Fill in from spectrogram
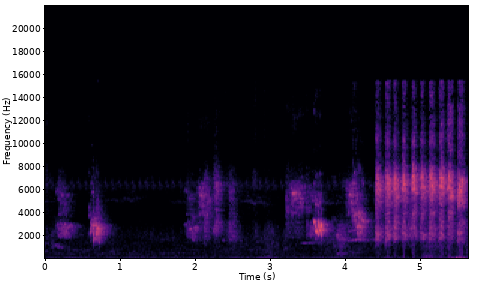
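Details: Budgies singing happily: separate squeaky chirps at first, then a fast buzzy chatter of rapidly repeated clicking notes that runs to the end.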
